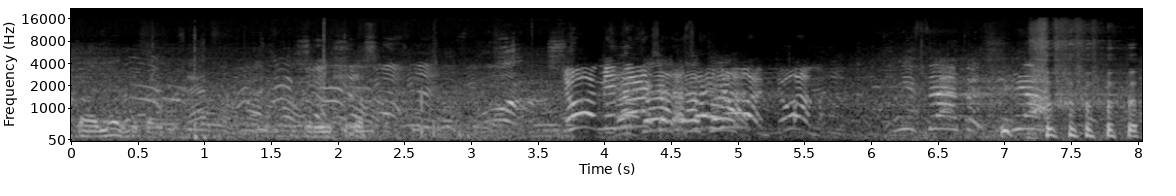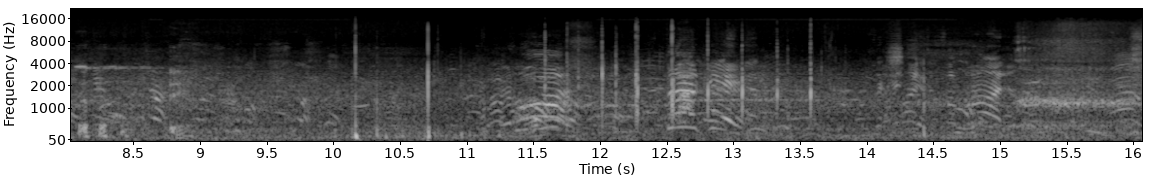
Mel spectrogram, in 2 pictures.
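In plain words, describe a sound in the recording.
Young men shout and call to each other outdoors on an open field.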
